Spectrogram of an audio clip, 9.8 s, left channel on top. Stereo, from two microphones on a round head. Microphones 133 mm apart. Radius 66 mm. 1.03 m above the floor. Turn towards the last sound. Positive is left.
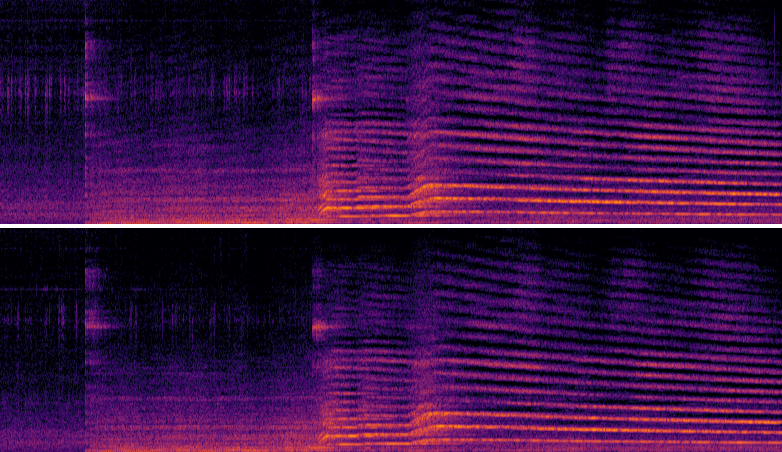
turn(degrees=60)  # may be behind; listen again after turning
